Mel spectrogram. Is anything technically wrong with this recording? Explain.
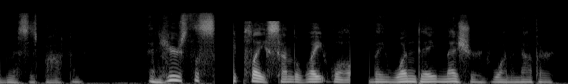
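Yes. From 2.14 s to 3.69 s the speech drops in quality, consistent with the input switched to a poorer device, likely the recording moving to a different microphone or a headset call profile. A silence of about 0.19 s marks the switch. That device passes nothing above 7.6 kHz, so the speech turns dull and boxy. The level shifts by a few dB, and a faint new noise floor, roughly 50 dB below the speech, appears before the original input returns.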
